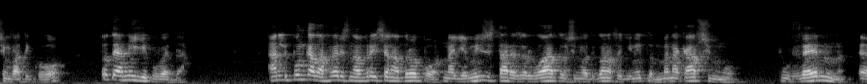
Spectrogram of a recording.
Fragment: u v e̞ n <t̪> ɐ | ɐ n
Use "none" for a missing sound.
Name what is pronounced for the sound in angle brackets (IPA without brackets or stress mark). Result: d̪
